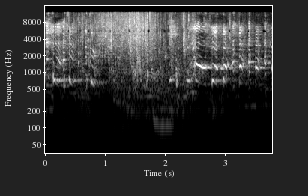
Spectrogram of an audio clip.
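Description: Water splashes and sloshes continuously for a few seconds as an infant is dipped during a baptism by a priest, in the name of the Father, the Son and the Holy Spirit, with a baby's high voice and some background voices mixed in.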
